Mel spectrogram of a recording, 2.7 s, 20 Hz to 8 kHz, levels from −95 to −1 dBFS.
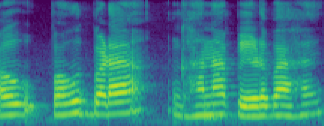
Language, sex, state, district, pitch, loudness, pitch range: Bhojpuri, female, Uttar Pradesh, Ghazipur, 210 Hz, -15 LUFS, 200-220 Hz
